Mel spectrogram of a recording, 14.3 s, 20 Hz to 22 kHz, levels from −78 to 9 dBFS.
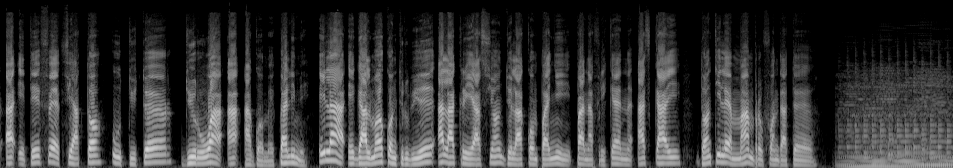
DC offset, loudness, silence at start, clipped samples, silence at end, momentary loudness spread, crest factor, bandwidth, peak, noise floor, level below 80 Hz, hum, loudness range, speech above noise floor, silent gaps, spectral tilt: under 0.1%; -15 LUFS; 0.1 s; under 0.1%; 0 s; 15 LU; 14 dB; 17 kHz; -2 dBFS; -34 dBFS; -40 dBFS; none; 6 LU; 19 dB; none; -5.5 dB/octave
